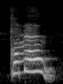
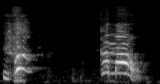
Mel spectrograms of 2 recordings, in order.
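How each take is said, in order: First: Said in the usual way. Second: Laughing. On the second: Real, not acted. Laughing taunt at chat.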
